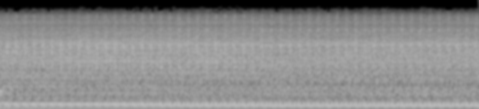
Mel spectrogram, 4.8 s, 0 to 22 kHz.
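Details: 2010 Dodge Charger 3.5L V6, just after the first start following timing belt, water pump and thermostat replacement: even, steady idle with a smooth low drone and no knock or tick. It sounds healthy.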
